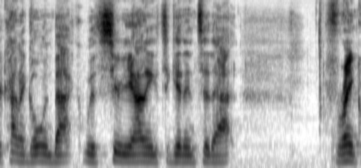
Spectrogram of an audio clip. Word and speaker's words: Nick Sirianni: Nick, how do you pronounce this? Sirianni.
